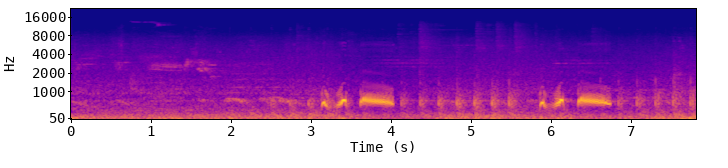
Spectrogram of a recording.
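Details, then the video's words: Female spotted dove calling to stimulate a male. Two low cooing phrases, each two short rising notes and then a longer level coo, spaced about three seconds apart over a faint background of other birds. "Chim Cu Gáy Mái Thúc Trống Nhạy Bén. Tiếng Chim Cu Mái Gáy Kích Bổi Hiệu Quả"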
